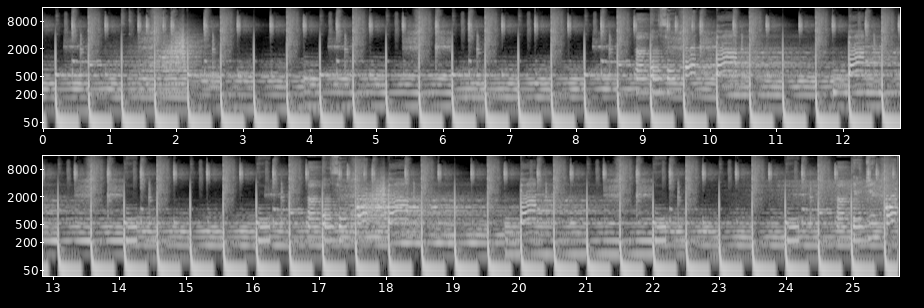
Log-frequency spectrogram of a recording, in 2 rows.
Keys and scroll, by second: 1.4 Return, 1.5 Left, 1.6 Left, 1.7 Left, 5.2 ctrl+t, 7.7 Return, 8.9 space, 11.1 ctrl+e, 16.9 v, 17.1 space, 17.6 ctrl+t, 21.6 Return, 22.7 ctrl+t.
